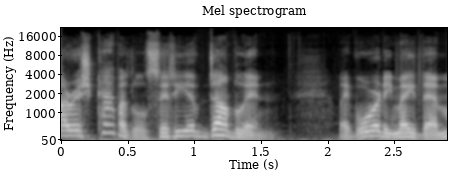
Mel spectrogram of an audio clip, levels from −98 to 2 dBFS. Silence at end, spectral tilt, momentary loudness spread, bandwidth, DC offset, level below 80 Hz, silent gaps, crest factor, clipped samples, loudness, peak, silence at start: 0 s; -4.5 dB/octave; 8 LU; 19.5 kHz; under 0.1%; -46 dBFS; none; 22 dB; under 0.1%; -22 LUFS; 0 dBFS; 0 s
